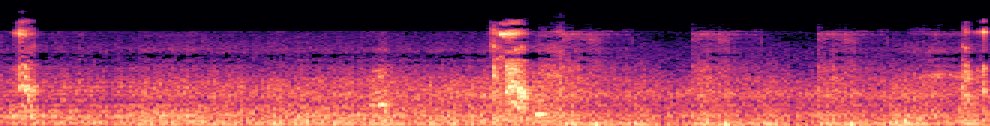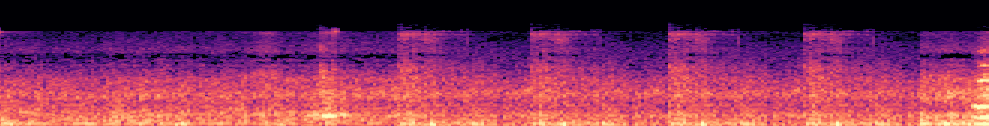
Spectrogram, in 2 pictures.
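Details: A baby's first hiccups: several brief, sharp infant hiccup sounds spaced a couple of seconds apart, over steady vehicle road noise.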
